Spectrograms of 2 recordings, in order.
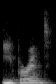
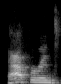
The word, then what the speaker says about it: afferent: Sometimes you'll hear people say efferent because it's easier to hear, but that is mispronouncing it. So you have afferent neurons.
